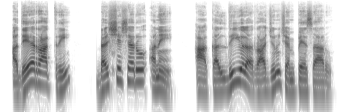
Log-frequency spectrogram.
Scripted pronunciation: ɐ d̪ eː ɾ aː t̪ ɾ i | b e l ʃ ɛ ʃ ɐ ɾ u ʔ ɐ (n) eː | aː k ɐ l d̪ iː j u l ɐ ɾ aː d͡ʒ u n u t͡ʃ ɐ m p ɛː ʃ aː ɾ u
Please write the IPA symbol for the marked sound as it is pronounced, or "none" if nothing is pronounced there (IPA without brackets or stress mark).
n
